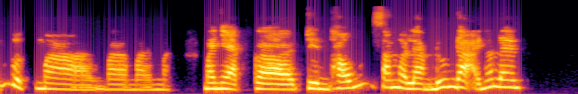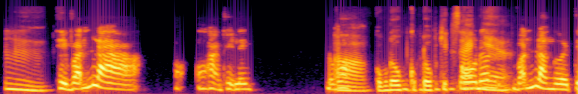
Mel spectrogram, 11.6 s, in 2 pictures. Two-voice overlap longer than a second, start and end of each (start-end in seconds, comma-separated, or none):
none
